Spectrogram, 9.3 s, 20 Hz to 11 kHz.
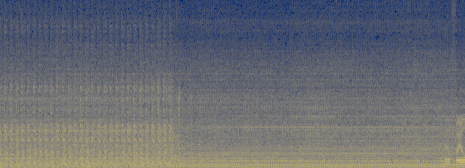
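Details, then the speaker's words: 1086 diesel after injection pump work, fuel filters not changed, weak battery: at wide-open throttle it fires and runs ragged, skipping for three or four seconds, then fades as if fuel were shut off; starts briefly then dies; pump timing questioned. "it'll crank up for like three or four seconds i'll show you in a minute it sounds like it's skipping and it's like you just shut the fuel back off"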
